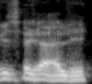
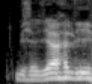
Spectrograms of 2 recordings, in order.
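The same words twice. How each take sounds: First: Said through a laugh. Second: Said in the usual way. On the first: Real, not acted. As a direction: chuckle while saying it. Repeats it while laughing.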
